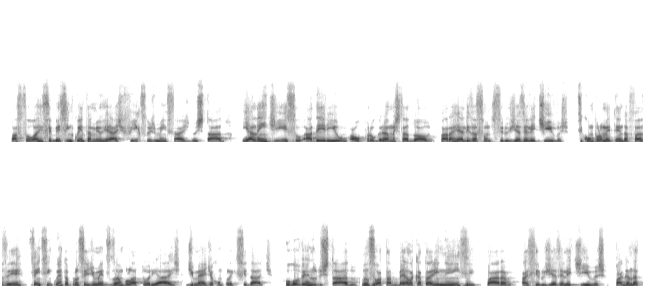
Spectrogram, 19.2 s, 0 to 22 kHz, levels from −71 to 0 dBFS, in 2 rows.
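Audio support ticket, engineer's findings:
No fault found on listening; nothing abnormal heard anywhere in the recording, no component implicated.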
